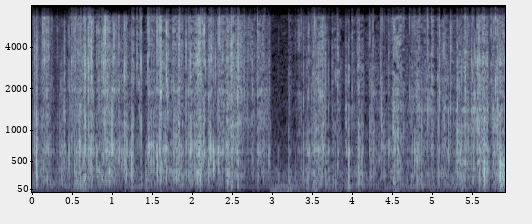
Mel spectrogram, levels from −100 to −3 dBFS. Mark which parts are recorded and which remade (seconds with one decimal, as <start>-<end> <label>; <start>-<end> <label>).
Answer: 0.0-1.5 recorded; 1.5-2.1 remade; 2.1-3.6 recorded; 3.6-4.6 remade; 4.6-5.9 recorded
